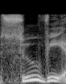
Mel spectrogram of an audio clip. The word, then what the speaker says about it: sous vide: Sous vide, and it's spelled Sousvide.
